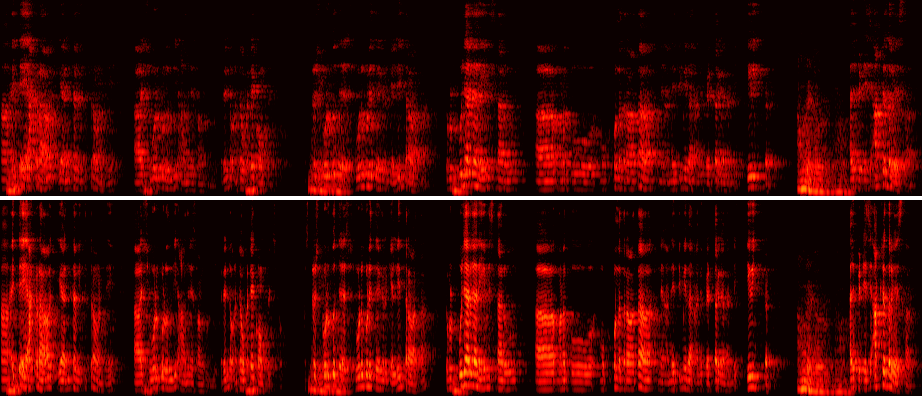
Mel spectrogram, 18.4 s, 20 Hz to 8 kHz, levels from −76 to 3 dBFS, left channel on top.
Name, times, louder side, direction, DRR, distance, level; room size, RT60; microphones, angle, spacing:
voice 1, 0.0-2.3 2.7-4.1 4.4-5.3 6.2-8.5 8.9-10.3 10.7-15.4 17.0-18.3, right 6 dB, 85° right, 7 dB, 0.3 m, -39 dB
voice 2, 6.1-6.8 9.0-9.2 15.9-17.0, equal, 10° left, -7 dB, 0.5 m, -42 dB
4.9 x 2.1 x 2.5 m, 1.0 s
head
